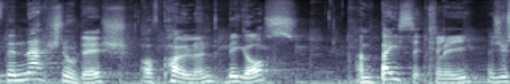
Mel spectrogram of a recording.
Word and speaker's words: Bigos: You said Bigos very confidently, like that is exactly how it's pronounced. Bigos. Yeah? Big, or as in rock, right. And as in sign, Bigos.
